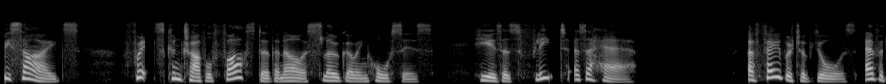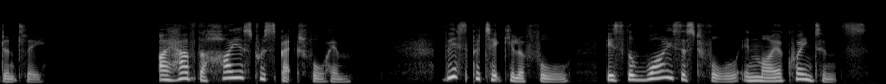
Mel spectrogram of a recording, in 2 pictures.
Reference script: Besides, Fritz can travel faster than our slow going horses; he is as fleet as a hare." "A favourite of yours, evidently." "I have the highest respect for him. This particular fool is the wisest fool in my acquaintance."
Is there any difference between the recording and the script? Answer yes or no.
no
